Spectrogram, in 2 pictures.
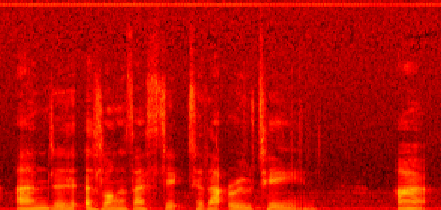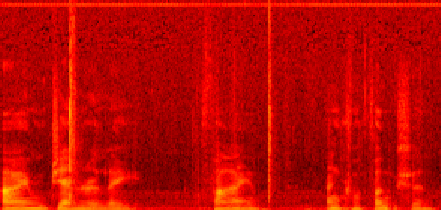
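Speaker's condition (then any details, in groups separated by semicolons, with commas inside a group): Parkinson's disease; had speech therapy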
